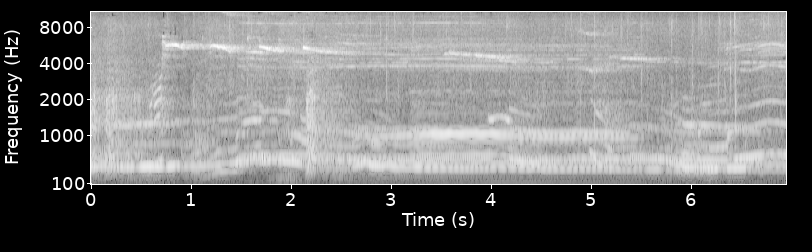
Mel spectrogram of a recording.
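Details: A gray wolf pack at Bays Mountain Park howls in the rain after a person starts the howl and one female wolf answers first: several long sliding voices overlapping in a wavering chorus for over two minutes.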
